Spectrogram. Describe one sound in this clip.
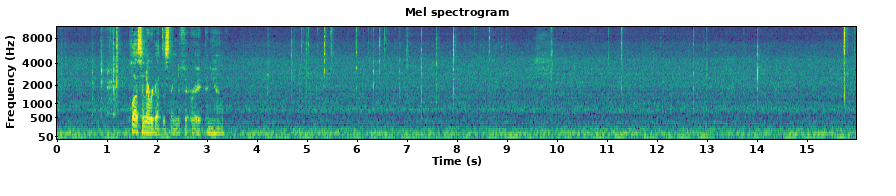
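Small plastic parts click and tap softly as fingers handle them.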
